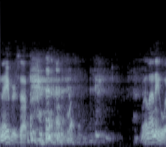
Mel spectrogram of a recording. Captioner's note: laughing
